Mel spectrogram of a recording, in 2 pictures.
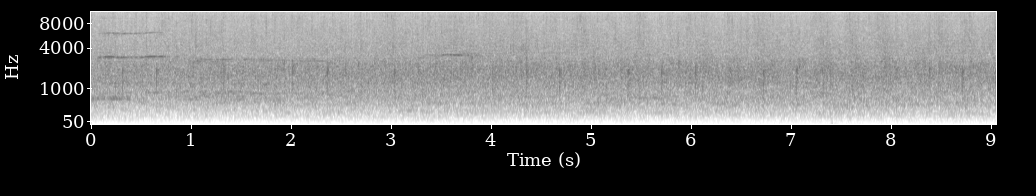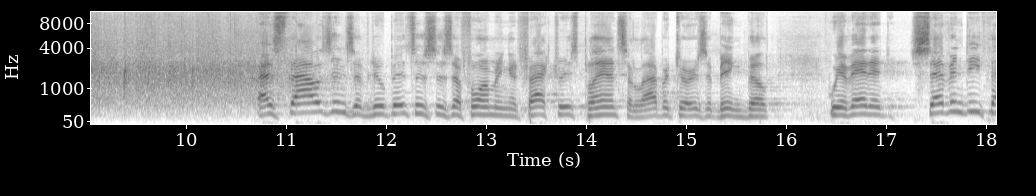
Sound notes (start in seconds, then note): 3.9 applause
